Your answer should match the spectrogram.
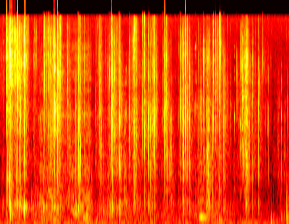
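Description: Close-miked eating of raw carabinero shrimp: biting and chewing with a dense run of irregular, wet crackling clicks.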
